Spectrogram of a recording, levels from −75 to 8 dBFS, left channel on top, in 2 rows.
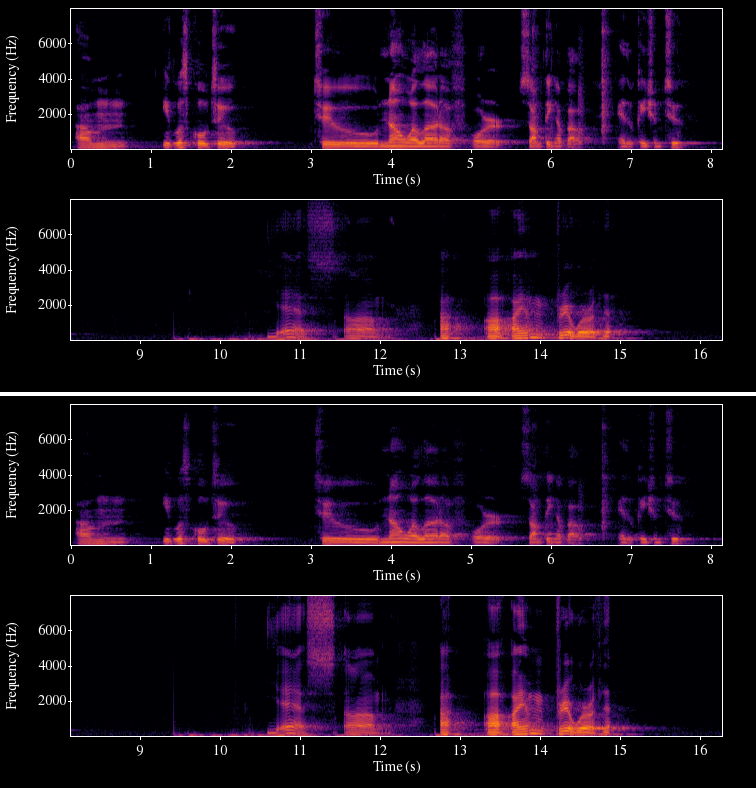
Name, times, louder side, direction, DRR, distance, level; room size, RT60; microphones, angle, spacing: voice 1, 0.1-0.7 1.1-2.1 3.0-7.6, left 3 dB, 85° left, 15 dB, 1.0 m, -24 dB
voice 2, 10.6-12.0 12.7-12.9 13.3-14.9, right 2 dB, 55° right, 9 dB, 1.7 m, -21 dB
28.0 x 17.0 x 8.8 m, 1.1 s
head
